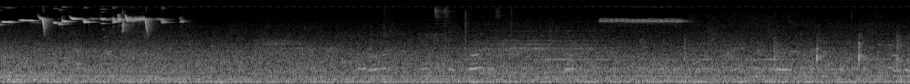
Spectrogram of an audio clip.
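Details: Singing Cuban grassquit, a white-footed, large and handsome bird, opens with a rapid run of high, thin chips, then after a pause gives one sustained, very high buzzy trill, with low hum throughout.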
